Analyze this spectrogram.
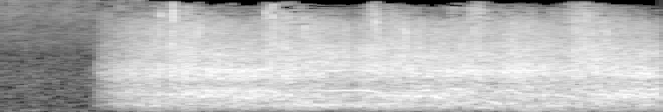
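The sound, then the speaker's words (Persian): A large crowd chants and cheers in unison, reportedly 'Russia, Russia', at a ceremony where Russia's president and leaders of four occupied Ukrainian regions joined hands. It bursts in suddenly after a brief quiet and stays loud and dense throughout. “رئیس جمهوری روسیه و رهبران چهار منطقه اشغالی اوکراین دست در دست هم شعار روسیه روسیه سر دادند.”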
